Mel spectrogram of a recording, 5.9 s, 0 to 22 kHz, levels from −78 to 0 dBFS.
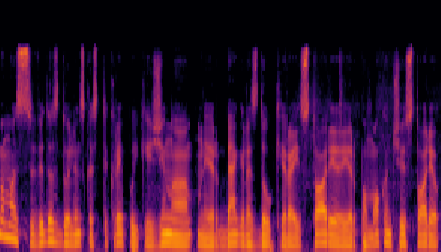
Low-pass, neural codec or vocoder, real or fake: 10.8 kHz; none; real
